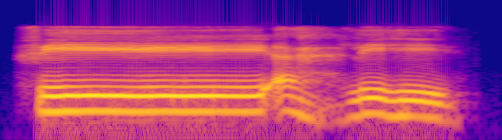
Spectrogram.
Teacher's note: ada pertemuan bunyi panjang di kata fi bertemu dengan hamzah di ahlihi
